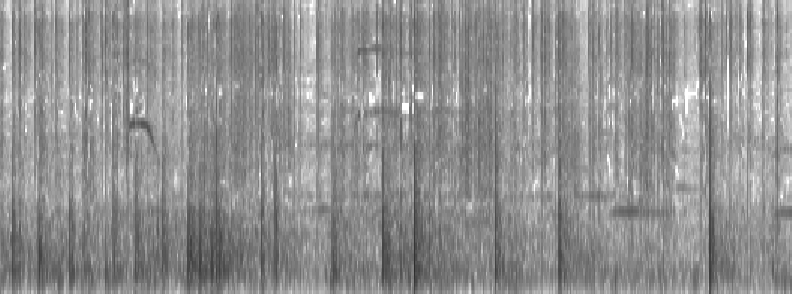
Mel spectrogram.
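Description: Fireworks display: a dense, irregular run of bangs and crackling from bursting shells and firecrackers, with a few brief whistles.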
